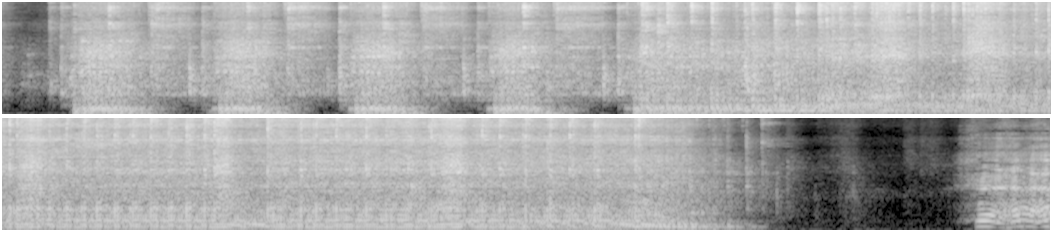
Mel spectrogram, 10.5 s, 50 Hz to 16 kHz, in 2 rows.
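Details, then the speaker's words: Husqvarna 385 chainsaw, long-shelved and very dirty, idle turned up: a few pull-start bursts, then a harsh, uneven high rev that hunts and surges under throttle; lean running suggests a massive air leak, suspected not confirmed. "well it's taking throttle six sounds like it has I don't even know massive air League interesting"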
